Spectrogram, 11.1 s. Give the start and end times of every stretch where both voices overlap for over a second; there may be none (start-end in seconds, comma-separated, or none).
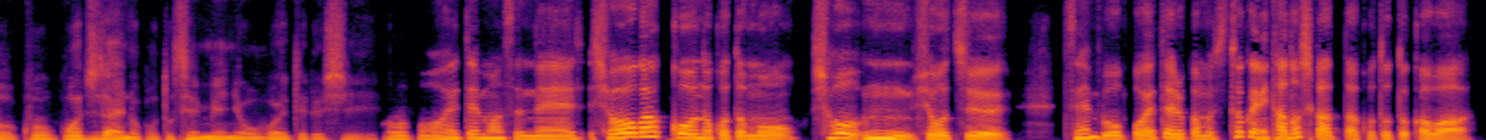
none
